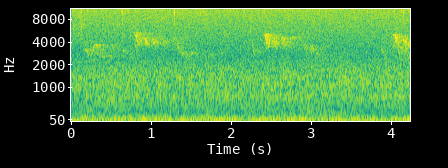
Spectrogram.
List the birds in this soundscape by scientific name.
Vireo olivaceus, Spinus tristis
